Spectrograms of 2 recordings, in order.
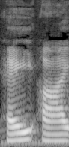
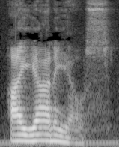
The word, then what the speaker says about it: aionios: The word there, ladies and gentlemen, for everlasting, it's spelled this way, A-I-O-N-I-O-S, Aionios, okay?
